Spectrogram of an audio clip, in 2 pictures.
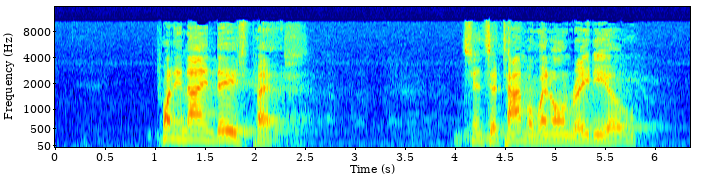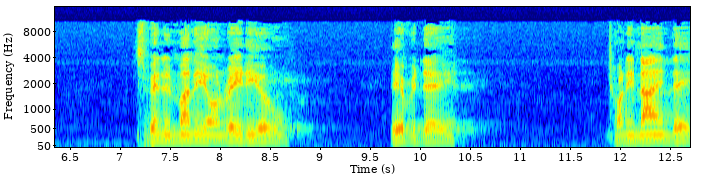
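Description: An elderly man speaks slowly and forcefully through a microphone in a large echoing hall, pausing between phrases.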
